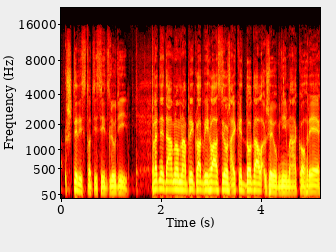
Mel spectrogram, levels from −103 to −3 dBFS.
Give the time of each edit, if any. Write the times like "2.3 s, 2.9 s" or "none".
1.8 s, 3.4 s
